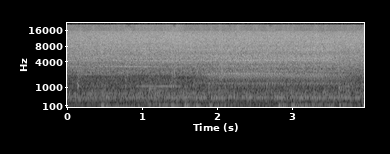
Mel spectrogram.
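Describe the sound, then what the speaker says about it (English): Knife blade being polished on a grinder or buffer in a knife workshop to remove grind lines, a steady whirring mechanical drone with faint scraping, close and continuous. "So you see how I'm kind of polishing that blade up there?"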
